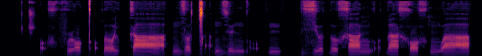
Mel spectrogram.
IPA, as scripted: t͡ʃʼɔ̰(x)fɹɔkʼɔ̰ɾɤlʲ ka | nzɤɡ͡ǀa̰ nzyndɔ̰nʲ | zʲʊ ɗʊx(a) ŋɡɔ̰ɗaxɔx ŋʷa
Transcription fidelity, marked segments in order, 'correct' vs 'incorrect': correct, correct

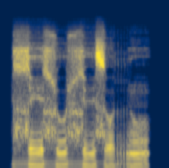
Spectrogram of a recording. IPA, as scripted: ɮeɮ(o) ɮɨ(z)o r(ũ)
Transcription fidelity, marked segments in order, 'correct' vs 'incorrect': incorrect: u, correct, correct

